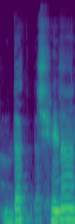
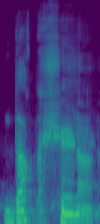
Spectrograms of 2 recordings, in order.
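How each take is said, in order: First: दक्षिणा with क्ष turned into chh, dakchhina; wrong chh sound. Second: दक्षिणा with a clean क्ष, kshe sound; correct dakshina. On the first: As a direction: say दक्षिणा wrongly as dak-chhi-na. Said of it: "जब छकार का उच्चारण करते हैं तो वो अशुद्ध होता है". (दक्षिणा में क्ष को छ बोलना) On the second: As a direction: say दक्षिणा with a crisp क्ष, not chh. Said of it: "दक्षिणा नहीं". (दक्षिणा का शुद्ध क्ष उच्चारण) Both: Shown as a demonstration.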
